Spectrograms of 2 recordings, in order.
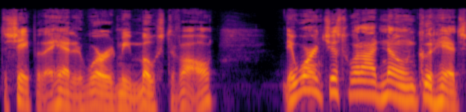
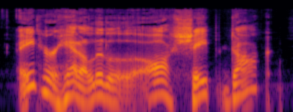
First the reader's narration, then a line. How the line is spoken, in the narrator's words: stammered out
